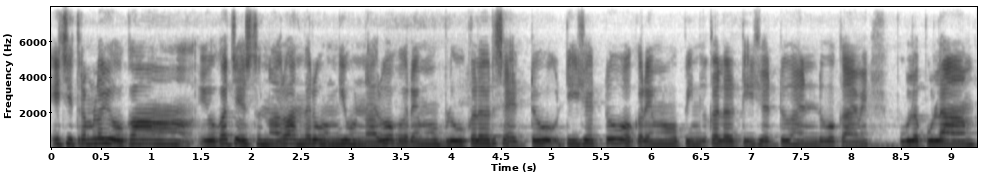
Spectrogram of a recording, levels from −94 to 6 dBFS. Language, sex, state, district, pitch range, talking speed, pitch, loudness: Telugu, female, Andhra Pradesh, Visakhapatnam, 215-240 Hz, 145 wpm, 225 Hz, -13 LUFS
